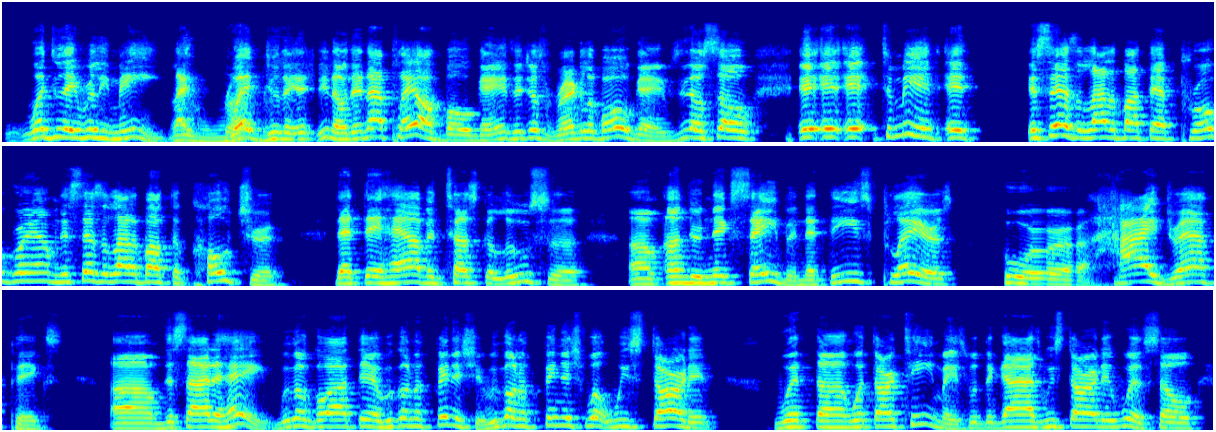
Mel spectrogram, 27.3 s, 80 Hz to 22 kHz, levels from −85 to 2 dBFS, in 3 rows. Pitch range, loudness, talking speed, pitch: 160-215 Hz, -29 LUFS, 205 wpm, 185 Hz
